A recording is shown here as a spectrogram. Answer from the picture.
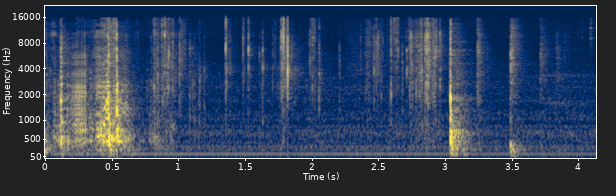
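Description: Clear plastic packaging crinkling and crackling as it is handled, loudest in the first second, with scattered small clicks and one sharp click about three seconds in.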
